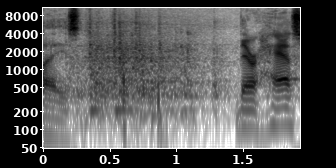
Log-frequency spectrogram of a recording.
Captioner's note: construction equipment clunking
